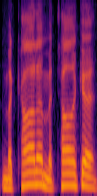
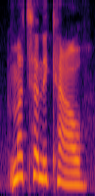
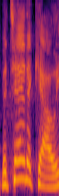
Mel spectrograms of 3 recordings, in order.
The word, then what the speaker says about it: Matanikau: Matanka. No. Yes. Yeah. It's a good story. Yeah, God. you're right. Matanikau. Yes. I'm saying it wrong. I'm so sorry I'm saying it wrong. Matanikau.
